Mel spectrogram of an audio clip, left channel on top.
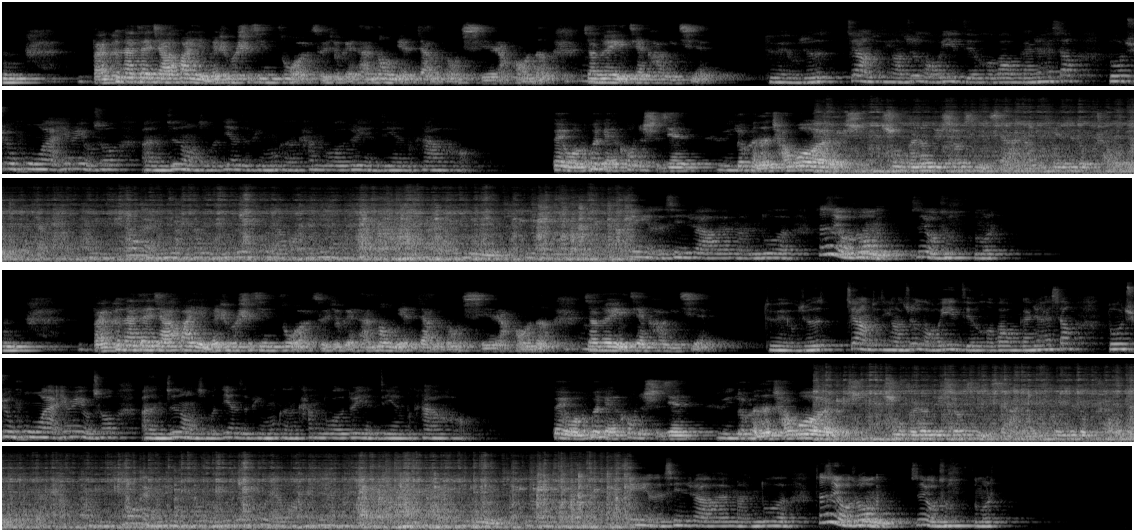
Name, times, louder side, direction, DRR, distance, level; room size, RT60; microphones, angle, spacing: voice 1, 0.0-7.1 16.8-18.2 18.7-23.1 27.3-27.7 31.2-31.5, right 1 dB, 50° left, -3 dB, 1.0 m, -25 dB
voice 2, 7.6-16.0 18.5-18.9 23.5-27.5 27.9-31.4 31.7-32.6, right 2 dB, 45° right, 3 dB, 0.5 m, -30 dB
sound 1, 19.4-28.9, right 2 dB, 75° right, 0.8 m, -28 dB
3.7 x 2.5 x 2.4 m, 0.85 s
head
